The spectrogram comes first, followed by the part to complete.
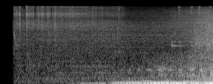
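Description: Cinematic intro sound effect for an animated logo: a hiss that starts suddenly, with a deep rumble swelling under it from about a second in and growing louder toward the end.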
